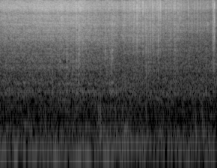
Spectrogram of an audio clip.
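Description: Ribeye steaks sizzle loudly and steadily on a hot Weber Summit Kamado grill, a close, crackling hiss with occasional pops and no talking.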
